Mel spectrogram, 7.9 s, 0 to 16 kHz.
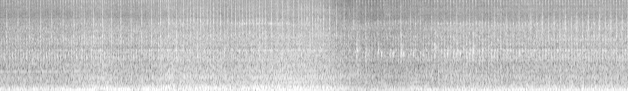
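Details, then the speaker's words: Toyota SW4 2017 with 2.8 1GD diesel that ingested water and dirt through the intake, idling after washing and new filters and oil: deep knock about four per second under the clatter, fading slightly midway. Melted crank bearings; damage deeper than expected, engine condemned and coming out. "Então, guerreiros, essa agressão aí foi mais profunda do que a gente imaginava. A gente achou que esse motor ia aguentar esse desaforo aí, mas não aguentou não."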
